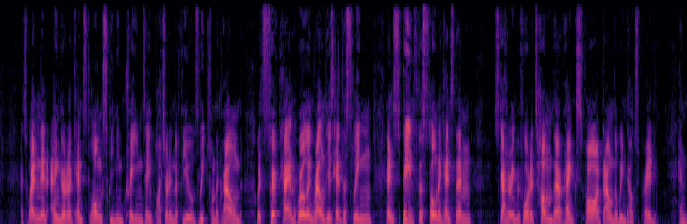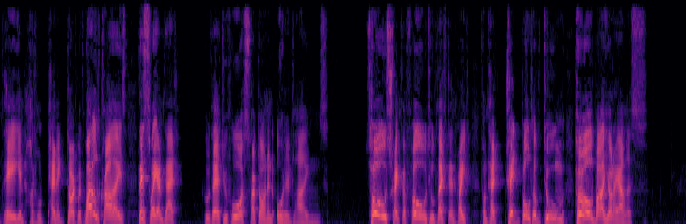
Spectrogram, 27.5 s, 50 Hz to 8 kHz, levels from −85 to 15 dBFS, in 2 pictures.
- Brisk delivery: No, average, 175 wpm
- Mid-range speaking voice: No, low, 125 Hz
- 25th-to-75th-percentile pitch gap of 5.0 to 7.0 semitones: No, average, 4.3 semitones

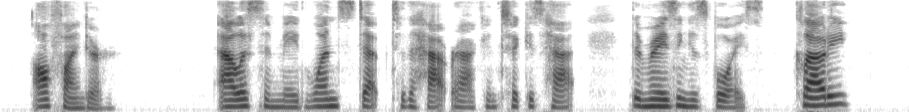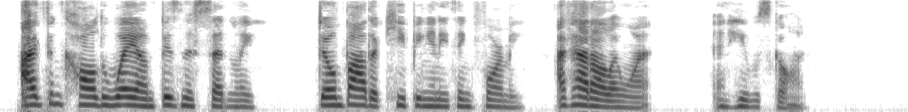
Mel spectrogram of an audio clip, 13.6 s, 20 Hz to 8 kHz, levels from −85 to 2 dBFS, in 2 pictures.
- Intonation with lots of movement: No, average, 3.8 semitones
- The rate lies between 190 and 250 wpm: Yes, average, 195 wpm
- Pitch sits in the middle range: Yes, medium, 180 Hz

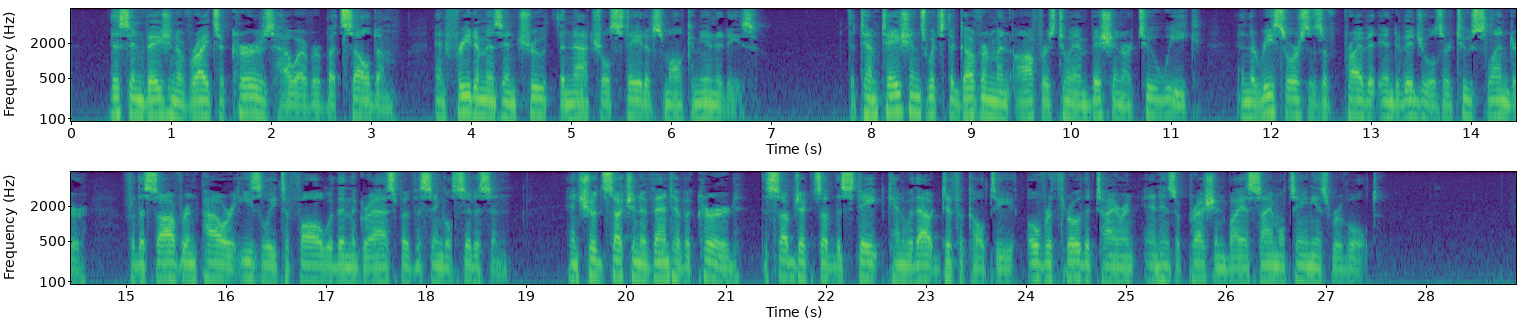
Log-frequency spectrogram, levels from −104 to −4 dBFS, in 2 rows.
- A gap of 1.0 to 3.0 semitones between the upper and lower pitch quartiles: Yes, average, 2.7 semitones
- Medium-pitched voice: No, low, 100 Hz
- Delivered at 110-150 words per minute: No, average, 160 wpm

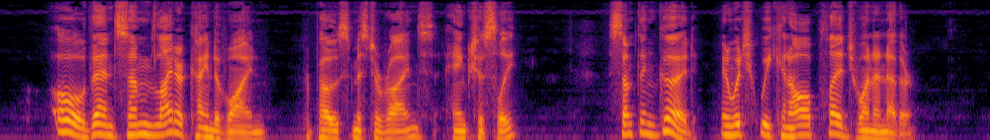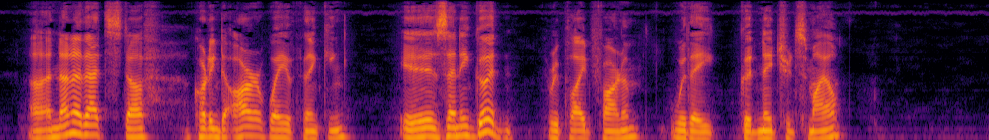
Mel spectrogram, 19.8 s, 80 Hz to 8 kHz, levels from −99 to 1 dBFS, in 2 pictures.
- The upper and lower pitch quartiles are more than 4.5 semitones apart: Yes, wide, 5.5 semitones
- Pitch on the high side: No, low, 120 Hz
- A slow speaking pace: Yes, slow, 125 wpm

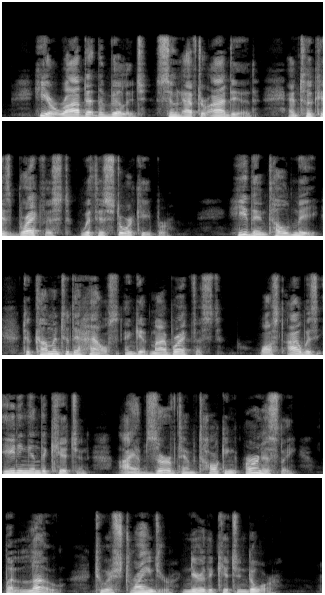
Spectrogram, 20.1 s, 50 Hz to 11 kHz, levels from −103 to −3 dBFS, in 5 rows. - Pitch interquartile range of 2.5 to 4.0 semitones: No, wide, 5.6 semitones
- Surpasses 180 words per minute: No, average, 155 wpm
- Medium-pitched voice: Yes, medium, 150 Hz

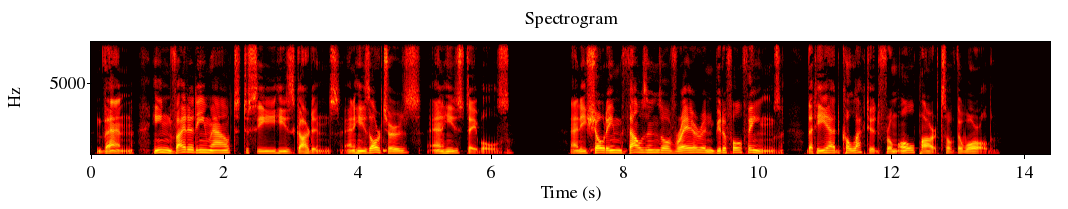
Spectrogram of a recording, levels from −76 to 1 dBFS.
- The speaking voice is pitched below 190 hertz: Yes, medium, 140 Hz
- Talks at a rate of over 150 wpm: No, average, 145 wpm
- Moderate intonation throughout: Yes, average, 4.0 semitones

